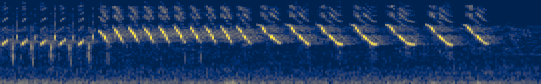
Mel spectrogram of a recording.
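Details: Singing canary: a short burst of quick high chips, then a steady series of loud, sharply descending slurred whistles, about four per second, before the phrase stops abruptly into silence.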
